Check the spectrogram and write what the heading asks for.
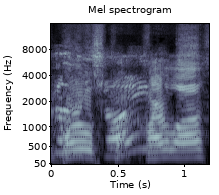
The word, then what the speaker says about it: Karloff: Is that the Boris Karloff?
